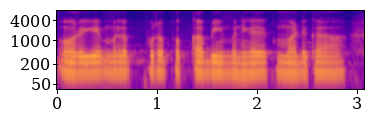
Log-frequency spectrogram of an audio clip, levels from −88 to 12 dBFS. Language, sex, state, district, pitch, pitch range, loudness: Hindi, male, Chandigarh, Chandigarh, 115 Hz, 115-120 Hz, -18 LUFS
